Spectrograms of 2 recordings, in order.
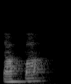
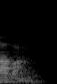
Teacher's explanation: And then in the second case, it shifts into the tavan. So the P turns into a V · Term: consonant gradation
